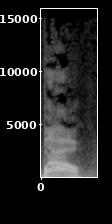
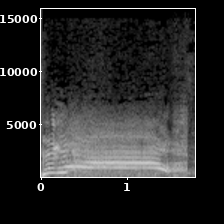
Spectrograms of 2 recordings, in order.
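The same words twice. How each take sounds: First: It is said quietly and flatly. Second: It is said loudly and obnoxiously.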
